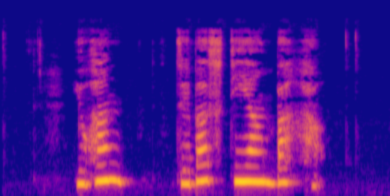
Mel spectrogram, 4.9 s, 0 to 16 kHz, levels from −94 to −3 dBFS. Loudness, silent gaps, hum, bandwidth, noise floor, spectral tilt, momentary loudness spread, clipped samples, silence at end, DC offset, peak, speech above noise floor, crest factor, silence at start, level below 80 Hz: -21 LUFS; none; none; 9.2 kHz; -69 dBFS; -3.5 dB/octave; 18 LU; under 0.1%; 0.85 s; under 0.1%; -10 dBFS; 49 dB; 14 dB; 0.95 s; -70 dBFS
